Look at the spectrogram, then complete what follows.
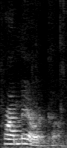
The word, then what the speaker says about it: Primerica: But anyway, they are representatives of Primerica.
